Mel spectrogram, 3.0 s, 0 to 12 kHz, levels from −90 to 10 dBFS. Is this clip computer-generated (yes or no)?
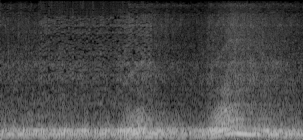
no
